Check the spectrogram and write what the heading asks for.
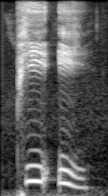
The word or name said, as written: P.E.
